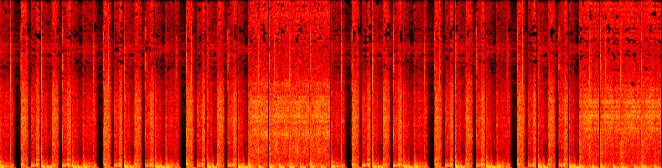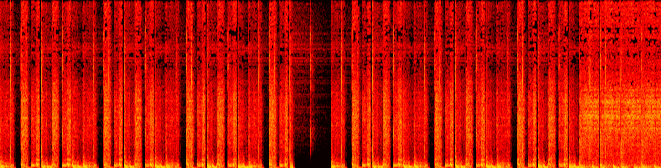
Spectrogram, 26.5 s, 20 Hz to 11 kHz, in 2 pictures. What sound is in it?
weird amen
a weird version of the amen loop.
145, amen, beat, bpm, break, chopped, drum, drums, perc, percs, percussion, sampler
